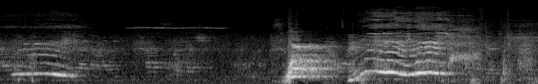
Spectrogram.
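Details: Domestic dogs, a Golden Retriever and an Irish Setter among several, howling together like a coyote choir while another barks: a short wavering howl, then after a pause a louder rising and falling howl with overlapping voices and breathing.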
